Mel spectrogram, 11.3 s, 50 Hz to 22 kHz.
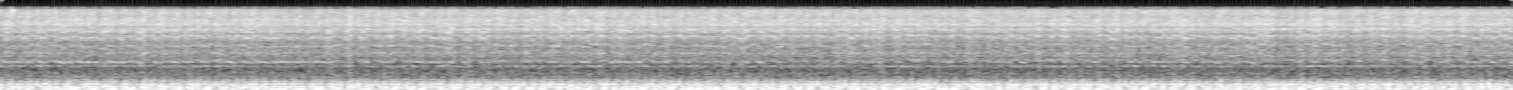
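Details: Honda CBR 954 RR four-cylinder after piston slap repair using 2003–2007 CBR 1000 RR pistons and rings; smooth, steady idle hum with no knocking or slapping, running normally.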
